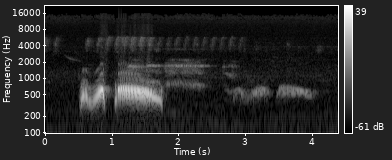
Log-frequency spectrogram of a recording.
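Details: Spotted dove singing in the thổ style (giọng thổ): a loud short coo, then a long, even, slightly falling coo, followed by softer, fainter trailing notes. Quiet background.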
